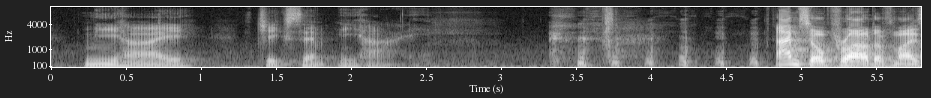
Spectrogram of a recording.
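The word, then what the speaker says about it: Mihaly Csikszentmihalyi: It's Mihai Csikszentmihalyi. All right, so is it A, B, C, or the person with an unpronounceable name?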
